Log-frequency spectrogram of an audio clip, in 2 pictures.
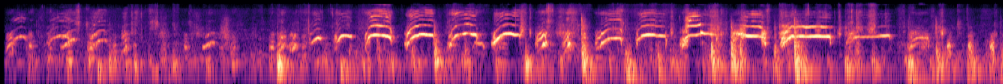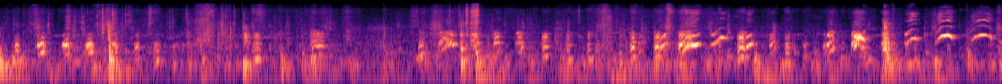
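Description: Alaskan Malamute puppies give high, rising-and-falling whines and yelps in quick, overlapping bursts.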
